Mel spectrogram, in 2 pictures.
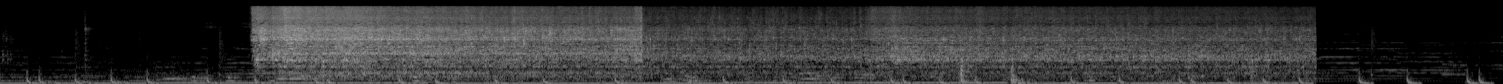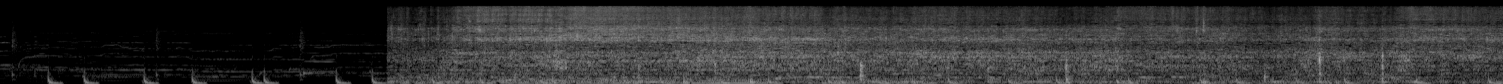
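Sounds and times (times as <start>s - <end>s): chicken sizzling in hot oil: 2.5s - 13.2s, 18.9s - 30.0s.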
